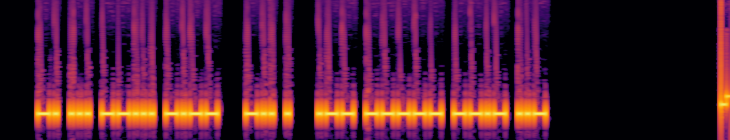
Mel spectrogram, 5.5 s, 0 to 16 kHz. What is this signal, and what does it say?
Morse code, heard as a keyed tone, about 40 wpm, 700 Hz. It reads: NS7Y DE W0QU
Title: USA Callsign DE Callsign - 4 Characters - 40wpm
